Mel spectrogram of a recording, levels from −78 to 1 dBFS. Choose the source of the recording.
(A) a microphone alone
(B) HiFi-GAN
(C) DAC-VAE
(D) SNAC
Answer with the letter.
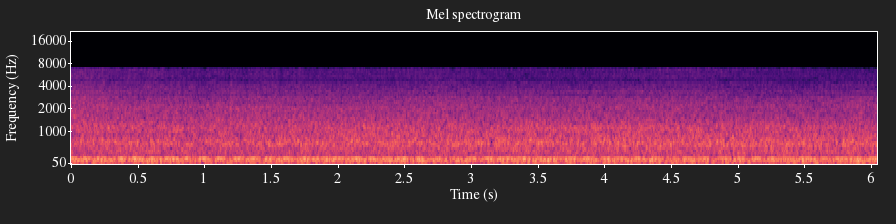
A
